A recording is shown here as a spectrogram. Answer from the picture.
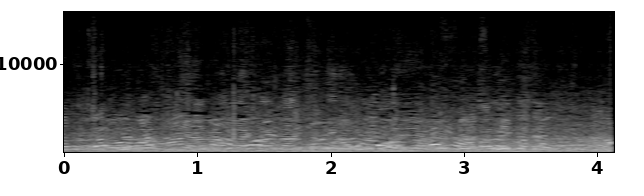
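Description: Several men's voices talking over one another: group chatter, with a steady low hum underneath.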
